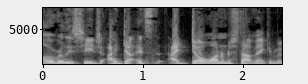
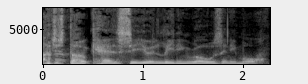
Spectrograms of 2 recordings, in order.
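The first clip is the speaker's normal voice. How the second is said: very low, deep, growled put-on voice; 7 semitones lower, 5 dB quieter than usual. Asked by another speaker to do a Jason Statham impression: Jason Statham impression. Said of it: "Do you wanna do your best Jason Statham impression?".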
